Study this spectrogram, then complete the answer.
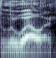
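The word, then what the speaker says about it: Llewellyn: No, I can't I'm not even going to try to pronounce that. How do you even How What is that? It's Luwellen.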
